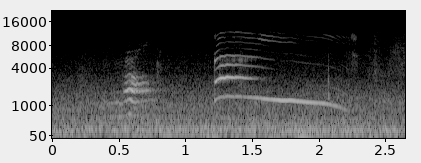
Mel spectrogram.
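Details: Half Siamese, half Himalayan kitten giving a soft short mew, then a longer clear meow that starts high and slowly falls in pitch, over a quiet indoor hum.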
